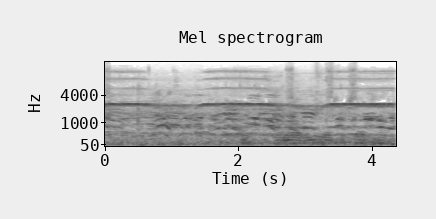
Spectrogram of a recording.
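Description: Crowd of many voices shouting and calling over one another, with a steady high-pitched tone that breaks off briefly about every two seconds.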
